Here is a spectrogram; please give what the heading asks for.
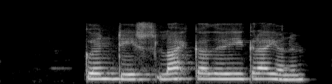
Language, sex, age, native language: Icelandic, female, 18-19, Icelandic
